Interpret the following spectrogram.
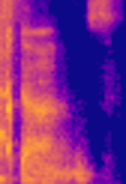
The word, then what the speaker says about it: scone: Scones or scones. It's scones because that's how it's spelled. And don't bring up stones because English has no rhyme or reason.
